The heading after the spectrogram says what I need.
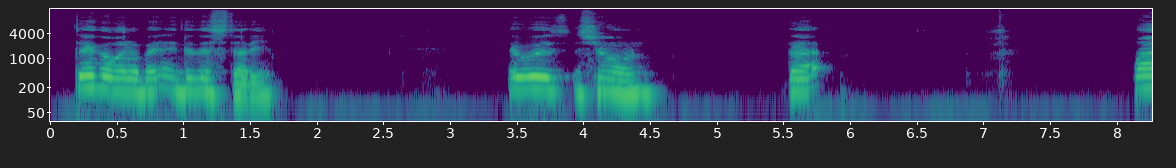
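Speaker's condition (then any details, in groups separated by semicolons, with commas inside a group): Cerebral palsy, spastic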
